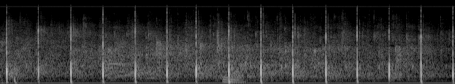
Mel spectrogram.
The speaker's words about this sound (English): So let's give the Lord a round of applause for the hope that he brings us, right?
